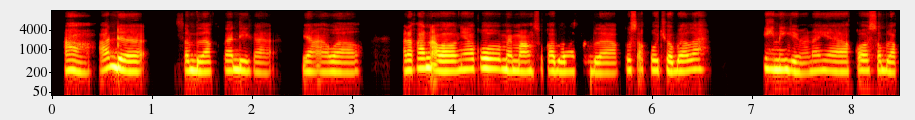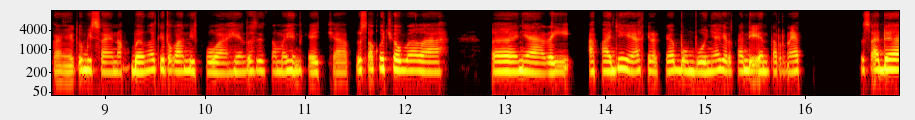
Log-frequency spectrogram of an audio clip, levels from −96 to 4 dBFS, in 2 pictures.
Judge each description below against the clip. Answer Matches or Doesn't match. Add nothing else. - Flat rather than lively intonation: Matches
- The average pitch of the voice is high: Matches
